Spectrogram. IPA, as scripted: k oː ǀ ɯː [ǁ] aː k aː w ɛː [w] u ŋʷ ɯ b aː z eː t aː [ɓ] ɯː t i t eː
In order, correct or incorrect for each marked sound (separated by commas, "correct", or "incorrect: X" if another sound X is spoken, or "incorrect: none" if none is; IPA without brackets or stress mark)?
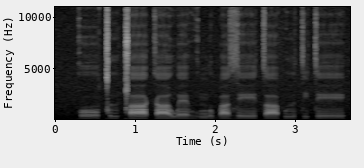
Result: correct, incorrect: v, incorrect: f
